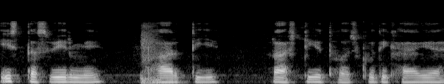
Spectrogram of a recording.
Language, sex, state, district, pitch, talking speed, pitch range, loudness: Hindi, male, Bihar, Vaishali, 110 Hz, 135 wpm, 105-115 Hz, -20 LUFS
